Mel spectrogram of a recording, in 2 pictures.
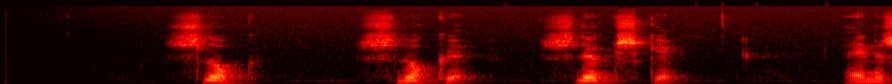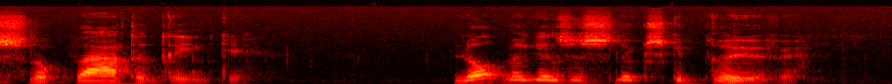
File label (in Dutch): "slok", Limburgs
